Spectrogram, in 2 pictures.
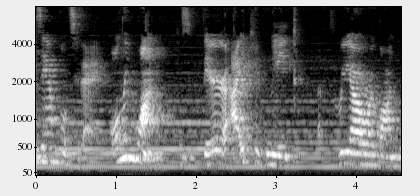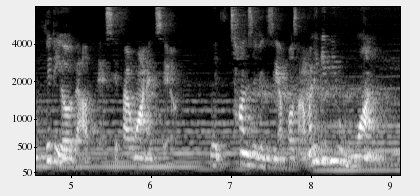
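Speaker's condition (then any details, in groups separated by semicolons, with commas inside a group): No condition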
